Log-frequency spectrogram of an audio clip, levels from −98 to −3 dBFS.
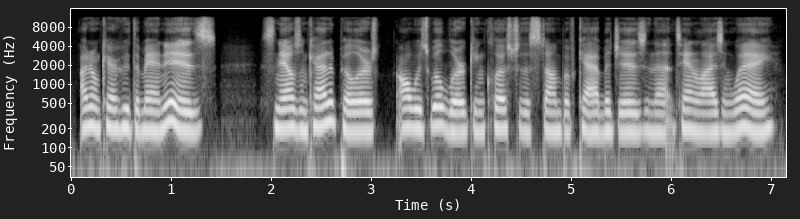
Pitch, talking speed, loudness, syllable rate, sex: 195 Hz, 200 wpm, -17 LUFS, 5.4 syllables/s, female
